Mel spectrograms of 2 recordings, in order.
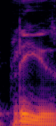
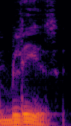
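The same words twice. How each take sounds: First: It is said in a plain, non-Arabic accent. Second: It is said in an Arabic accent. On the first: "we don't say please"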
